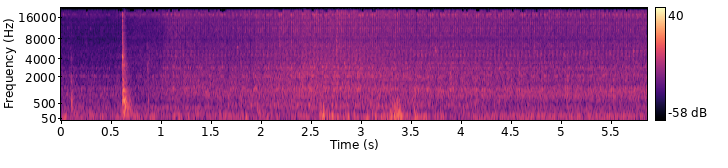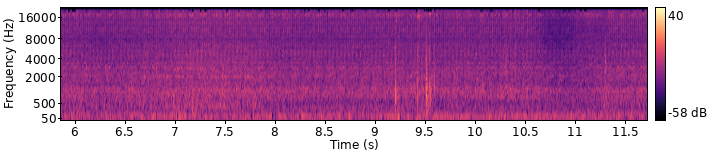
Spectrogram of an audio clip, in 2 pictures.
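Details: 2018 Honda Ridgeline Sport, about 30,000 km, parked idling after cold start: intermittent high-pitched chirps/squeaks from passenger side of engine, not in step with rpm; goes away once warmed up.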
